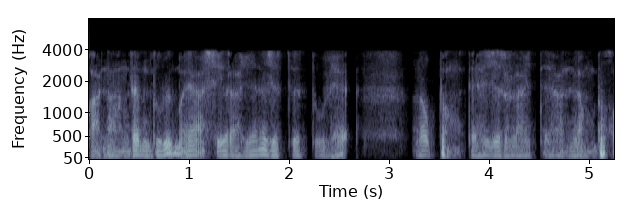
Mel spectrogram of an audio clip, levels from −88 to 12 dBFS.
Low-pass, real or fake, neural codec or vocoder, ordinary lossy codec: 7.2 kHz; fake; codec, 16 kHz, 8 kbps, FunCodec, trained on LibriTTS, 25 frames a second; AAC, 16 kbps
